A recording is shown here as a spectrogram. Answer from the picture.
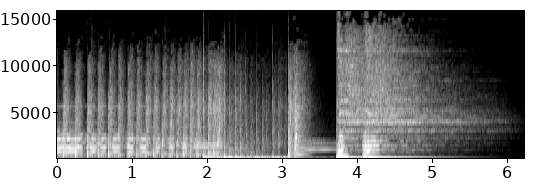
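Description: A live band with a drum kit plays the closing flourish of a zapateado. Rapid repeated melody notes over the drums lead into a drum roll and a short stab, then a loud final chord with a drum hit that rings out and fades away.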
